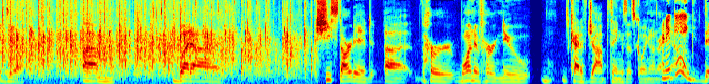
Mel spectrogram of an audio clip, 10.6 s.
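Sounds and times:
hands clapping: 0:00.0 - 0:05.0
speech: 0:02.6 - 0:03.5, 0:04.8 - 0:10.6.

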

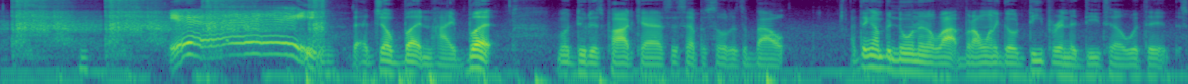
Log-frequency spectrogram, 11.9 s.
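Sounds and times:
gunshot sound effects: 0:00.0 - 0:02.2
speech: 0:00.8 - 0:01.0, 0:01.7 - 0:05.0, 0:05.6 - 0:11.8.

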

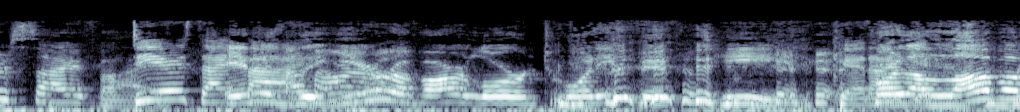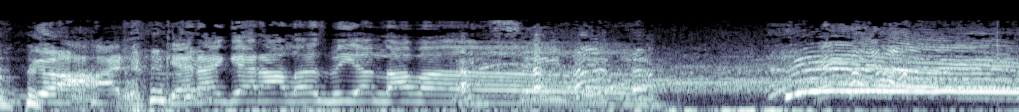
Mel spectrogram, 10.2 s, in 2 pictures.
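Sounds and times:
speech: 0:00.0 - 0:10.1
people chuckling: 0:03.0 - 0:06.2, 0:07.4 - 0:08.5
live studio audience cheering and whooping: 0:07.4 - 0:10.1.

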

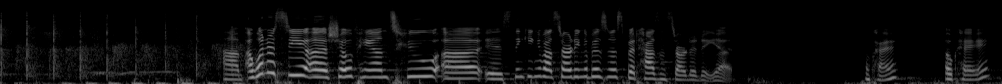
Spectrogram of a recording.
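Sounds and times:
audience applause: 0:00.0 - 0:02.5
speech: 0:02.2 - 0:07.4, 0:08.6 - 0:10.0.

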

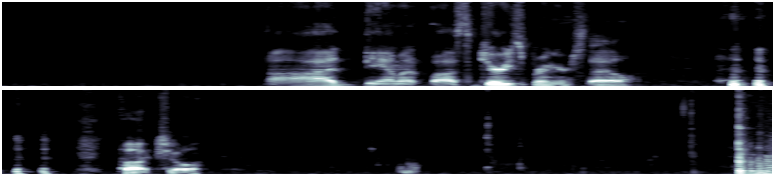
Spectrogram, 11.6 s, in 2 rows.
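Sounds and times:
speech: 0:02.5 - 0:04.8, 0:05.4 - 0:07.4, 0:11.4 - 0:11.5
mouth clicks: 0:08.6 - 0:09.8
person taking a swig of a drink: 0:08.6 - 0:09.8.

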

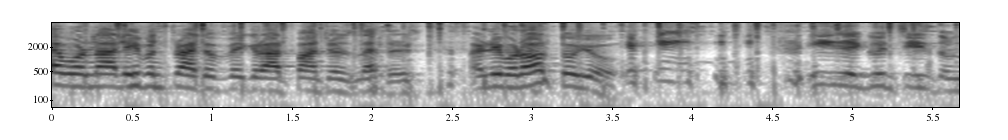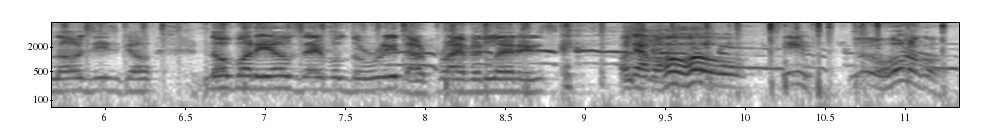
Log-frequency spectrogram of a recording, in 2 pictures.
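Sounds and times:
clicks and scuffs: 0:00.0 - 0:11.3
laughter: 0:00.0 - 0:11.3
speech: 0:00.0 - 0:11.3
dog whining: 0:07.7 - 0:11.3.

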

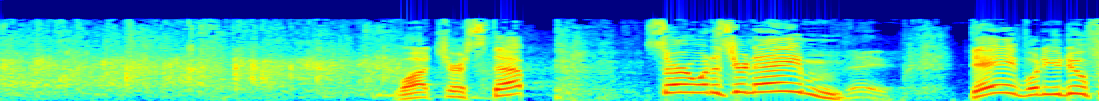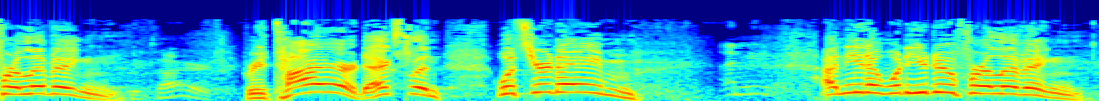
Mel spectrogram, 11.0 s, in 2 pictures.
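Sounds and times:
audience applause: 0:00.0 - 0:02.2
speech: 0:02.0 - 0:10.9.

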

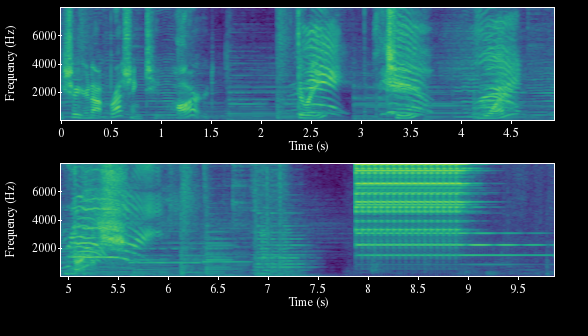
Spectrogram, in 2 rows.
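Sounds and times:
speech: 0:00.0 - 0:01.7, 0:02.4 - 0:05.7
school bell ringing: 0:07.9 - 0:09.8.

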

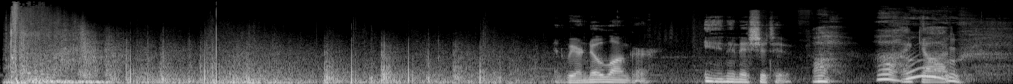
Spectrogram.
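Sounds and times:
explosions from a chain reaction of mines inside a panther monster: 0:00.0 - 0:05.8
speech: 0:05.7 - 0:09.8.

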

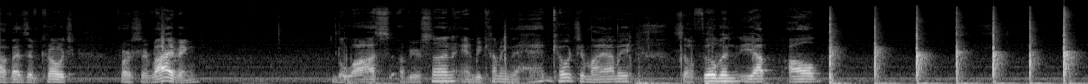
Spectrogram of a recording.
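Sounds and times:
speech: 0:00.0 - 0:02.1, 0:03.3 - 0:08.3
one person's sharp hand claps: 0:08.3 - 0:10.8.

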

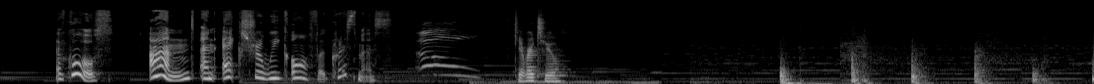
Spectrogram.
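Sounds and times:
speech: 0:00.6 - 0:04.0, 0:05.2 - 0:05.8
footsteps: 0:07.8 - 0:10.9.

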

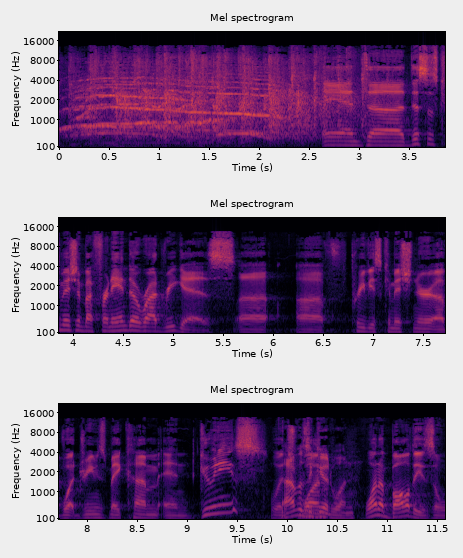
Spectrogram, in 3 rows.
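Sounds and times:
cheering voices: 0:00.0 - 0:02.5
studio audience applauding: 0:00.0 - 0:03.5
speech: 0:02.7 - 0:11.5.

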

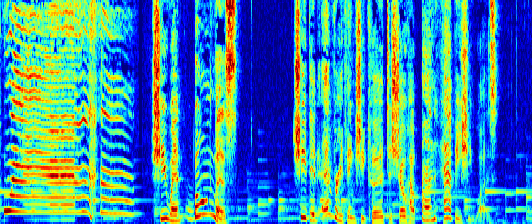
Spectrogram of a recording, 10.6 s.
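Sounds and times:
little girl bawling: 0:00.0 - 0:02.8
speech: 0:03.2 - 0:04.8, 0:05.9 - 0:10.0.

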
